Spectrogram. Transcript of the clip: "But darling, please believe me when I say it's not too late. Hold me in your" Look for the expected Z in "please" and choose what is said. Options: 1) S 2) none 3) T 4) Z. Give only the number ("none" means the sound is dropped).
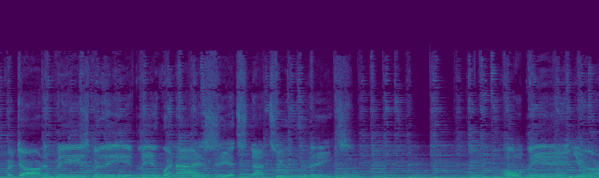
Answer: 4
